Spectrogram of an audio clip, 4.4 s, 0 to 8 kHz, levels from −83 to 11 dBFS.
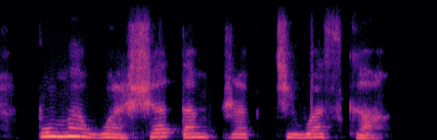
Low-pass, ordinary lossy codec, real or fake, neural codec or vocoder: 7.2 kHz; Opus, 16 kbps; fake; vocoder, 24 kHz, 100 mel bands, Vocos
